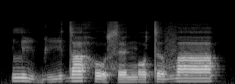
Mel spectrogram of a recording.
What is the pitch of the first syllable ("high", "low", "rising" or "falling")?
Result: falling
